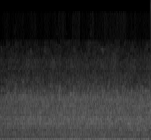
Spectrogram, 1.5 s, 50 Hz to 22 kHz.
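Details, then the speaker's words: 1972 Mercedes-Benz 280 SE 4.5 V8, D-Jetronic, warm (above 100°) idle around 1000 rpm, fuel pressure ~30 psi: smooth even low rumble, no knocks, misses or whooshing; normal, while investigating suspected vapor lock hot-start problem. "exhaust note sounds good and let's see see if we hear any whooshing no that's good"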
